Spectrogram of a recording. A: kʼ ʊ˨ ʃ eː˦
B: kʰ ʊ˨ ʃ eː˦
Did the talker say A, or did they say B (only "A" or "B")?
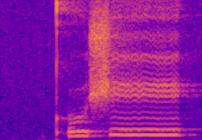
A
